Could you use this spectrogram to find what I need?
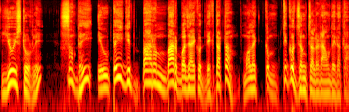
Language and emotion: Nepali, disgusted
